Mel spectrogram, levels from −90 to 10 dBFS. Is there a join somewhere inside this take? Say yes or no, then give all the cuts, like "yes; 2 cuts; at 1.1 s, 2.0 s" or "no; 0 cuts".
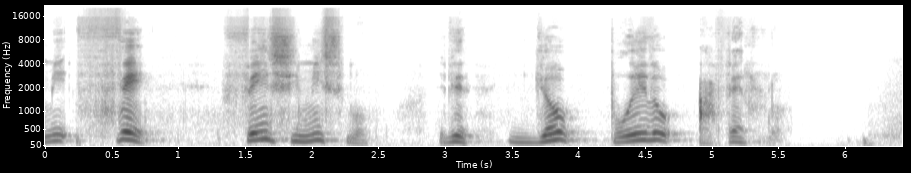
no; 0 cuts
